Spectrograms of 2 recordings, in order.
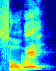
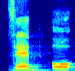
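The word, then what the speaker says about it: ζωή: that Talks about life the one that's called soe hindi pala ang pronunciation niyan is so Why so y z o a y so it's called zo Sabihin niyo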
